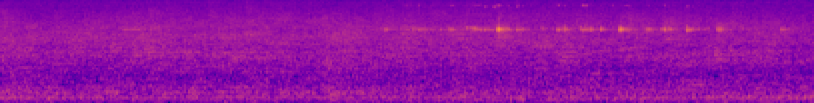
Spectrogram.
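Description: A high, thin chirping at one steady pitch in quick, uneven pulses, starting about halfway through, over quiet room tone.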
